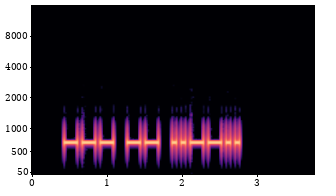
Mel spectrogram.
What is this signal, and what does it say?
Morse code, heard as a keyed tone, about 20 wpm, 700 Hz. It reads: OM?
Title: Common QSO Phrases - 2x Word-Spacing - 20wpm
